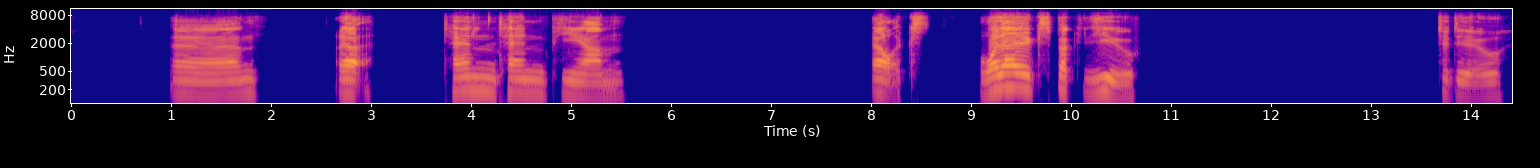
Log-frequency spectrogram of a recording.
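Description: A young man talks calmly and close up in bursts, with pauses between.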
